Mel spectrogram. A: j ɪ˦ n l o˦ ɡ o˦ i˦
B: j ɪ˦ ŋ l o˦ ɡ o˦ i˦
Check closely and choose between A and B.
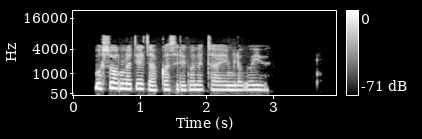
B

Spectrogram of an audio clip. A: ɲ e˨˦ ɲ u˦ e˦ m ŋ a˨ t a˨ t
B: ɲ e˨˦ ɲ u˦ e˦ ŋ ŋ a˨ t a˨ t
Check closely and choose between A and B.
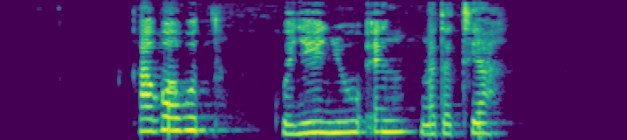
B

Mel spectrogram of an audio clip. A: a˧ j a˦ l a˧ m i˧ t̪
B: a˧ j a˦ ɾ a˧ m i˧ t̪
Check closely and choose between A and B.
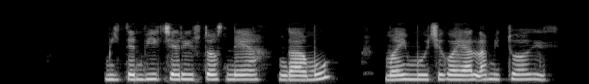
A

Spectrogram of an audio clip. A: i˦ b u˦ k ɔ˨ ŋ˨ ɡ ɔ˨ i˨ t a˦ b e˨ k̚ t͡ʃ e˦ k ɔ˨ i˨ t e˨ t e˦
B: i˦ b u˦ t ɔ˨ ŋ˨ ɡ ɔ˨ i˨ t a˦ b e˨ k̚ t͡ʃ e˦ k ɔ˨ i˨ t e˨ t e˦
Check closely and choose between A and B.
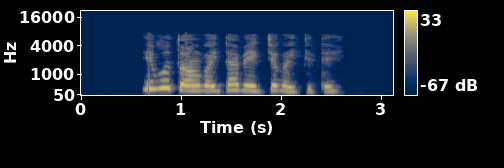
B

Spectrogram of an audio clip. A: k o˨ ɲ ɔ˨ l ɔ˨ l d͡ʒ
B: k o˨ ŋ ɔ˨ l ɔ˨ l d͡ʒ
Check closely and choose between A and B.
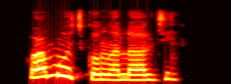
B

